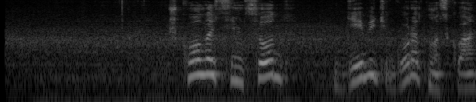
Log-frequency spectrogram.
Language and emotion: Russian, neutral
